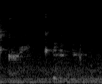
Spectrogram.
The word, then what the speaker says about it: creek: How do you say it? It's crick. Butterfly says it's crick.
